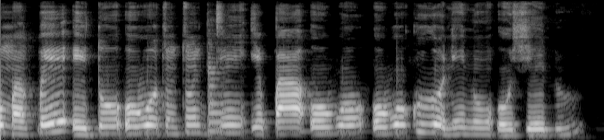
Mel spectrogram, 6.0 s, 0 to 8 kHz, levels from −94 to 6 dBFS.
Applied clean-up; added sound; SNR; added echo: neural mask model DeepFilterNet 3.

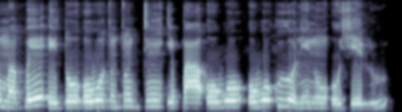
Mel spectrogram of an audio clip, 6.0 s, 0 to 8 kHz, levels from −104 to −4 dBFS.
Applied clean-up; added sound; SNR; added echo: none; none; none; none.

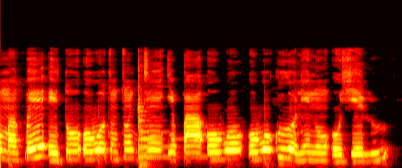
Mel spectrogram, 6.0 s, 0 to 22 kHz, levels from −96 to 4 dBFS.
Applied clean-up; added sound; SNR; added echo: classical method WPE with log-MMSE.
